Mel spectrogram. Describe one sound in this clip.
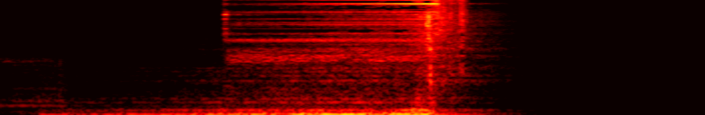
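A clock mechanism whirs and rattles loudly, building up.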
